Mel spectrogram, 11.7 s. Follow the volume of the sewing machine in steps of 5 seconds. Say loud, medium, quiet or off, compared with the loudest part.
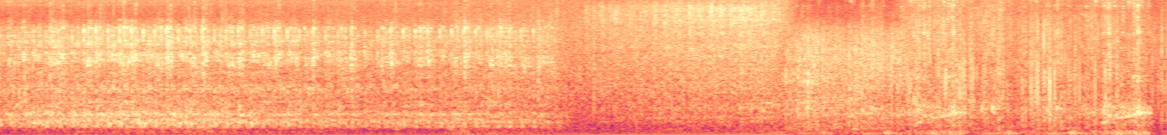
loud, medium, loud.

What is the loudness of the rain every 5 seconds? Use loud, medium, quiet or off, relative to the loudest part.
medium, loud, loud.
